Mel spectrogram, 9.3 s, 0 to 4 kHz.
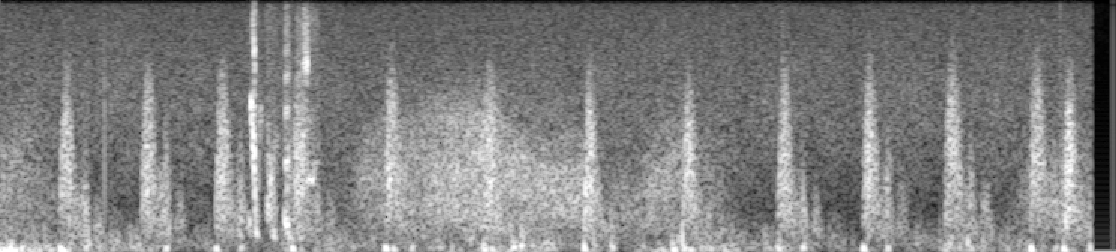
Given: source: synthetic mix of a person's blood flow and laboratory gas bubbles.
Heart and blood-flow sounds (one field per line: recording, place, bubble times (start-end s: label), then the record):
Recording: Doppler ultrasound of blood flow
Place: subclavian vein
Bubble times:
2.07-2.69 s: bubbles
From the record:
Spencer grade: 1 (occasional bubble signal discernible with the cardiac motion signal, with majority of cardiac periods free of bubbles)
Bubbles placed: anywhere in the cardiac cycle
